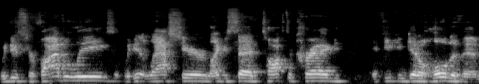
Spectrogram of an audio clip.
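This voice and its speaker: A man speaks in a Southern US accent at a fairly quick pace. His pitch varies in an ordinary way. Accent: southern twang. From US South. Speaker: sports podcast co-host and musician. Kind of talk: casual chat. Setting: live-streamed podcast recording.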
